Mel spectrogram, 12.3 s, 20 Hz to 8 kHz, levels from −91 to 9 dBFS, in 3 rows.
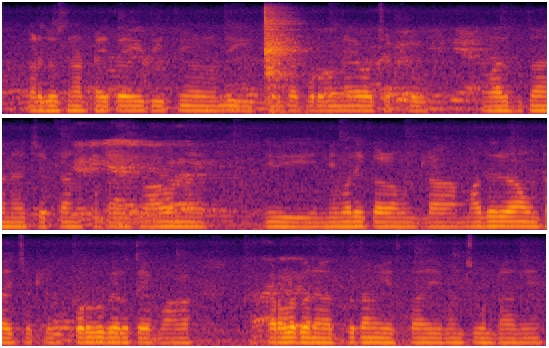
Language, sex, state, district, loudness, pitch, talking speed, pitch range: Telugu, male, Andhra Pradesh, Srikakulam, -19 LUFS, 125 Hz, 135 wpm, 120-125 Hz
